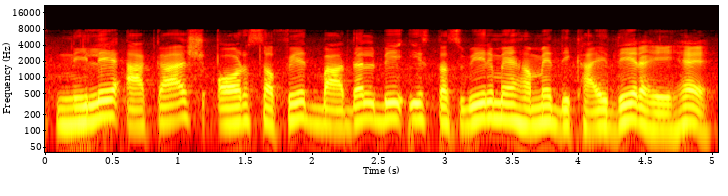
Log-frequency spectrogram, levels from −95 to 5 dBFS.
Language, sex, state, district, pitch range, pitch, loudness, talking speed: Hindi, male, Gujarat, Valsad, 130-160 Hz, 145 Hz, -16 LUFS, 165 wpm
